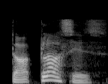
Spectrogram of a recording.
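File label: "dark glasses", British English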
